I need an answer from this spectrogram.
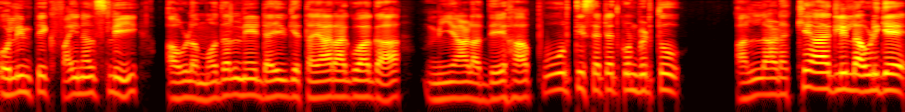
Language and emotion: Kannada, fearful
